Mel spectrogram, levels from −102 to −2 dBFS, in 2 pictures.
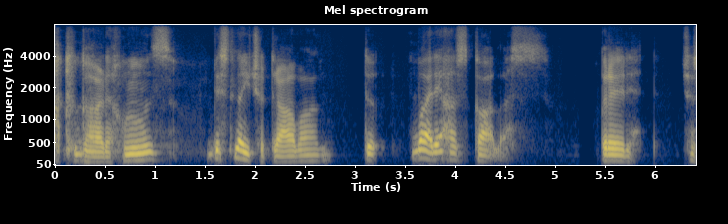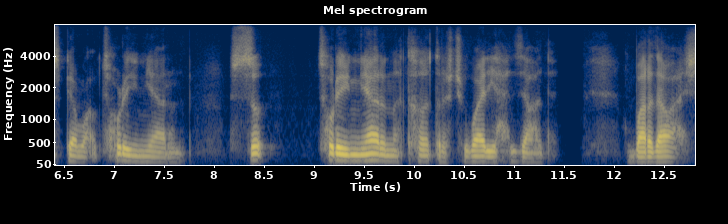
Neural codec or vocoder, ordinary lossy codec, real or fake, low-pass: codec, 16 kHz, 2 kbps, FunCodec, trained on Chinese and English, 25 frames a second; none; fake; none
